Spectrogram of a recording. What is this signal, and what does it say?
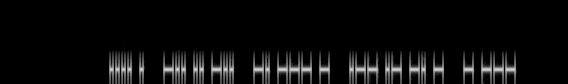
Morse code, heard as a keyed tone, about 40 wpm, 700 Hz. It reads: HE DID NOT WANT TO
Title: Sets of 5 Words 40wpm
